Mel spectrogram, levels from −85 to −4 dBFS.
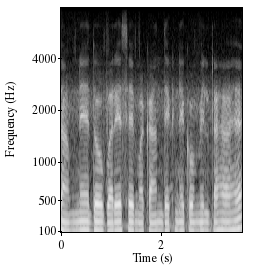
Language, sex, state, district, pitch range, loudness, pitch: Hindi, male, Odisha, Khordha, 110-115 Hz, -17 LUFS, 110 Hz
